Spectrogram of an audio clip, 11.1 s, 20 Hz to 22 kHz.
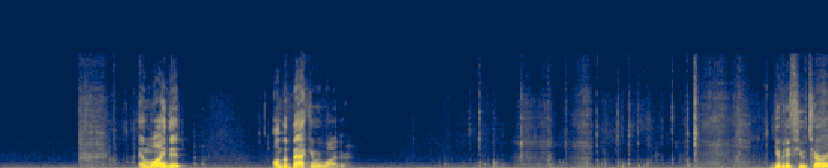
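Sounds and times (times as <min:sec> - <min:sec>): low steady hum: 0:00.0 - 0:11.0
paper rustle: 0:06.2 - 0:11.0.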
